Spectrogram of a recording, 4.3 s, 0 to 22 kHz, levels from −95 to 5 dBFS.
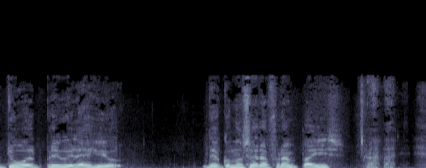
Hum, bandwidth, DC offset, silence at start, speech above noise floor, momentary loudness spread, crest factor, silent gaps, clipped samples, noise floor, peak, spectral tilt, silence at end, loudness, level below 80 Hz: none; 12.5 kHz; under 0.1%; 0 s; 41 dB; 16 LU; 12 dB; none; under 0.1%; -65 dBFS; -14 dBFS; -7 dB/octave; 0.3 s; -24 LUFS; -62 dBFS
